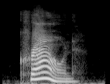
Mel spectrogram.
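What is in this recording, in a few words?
"crown", American English; gcompris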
